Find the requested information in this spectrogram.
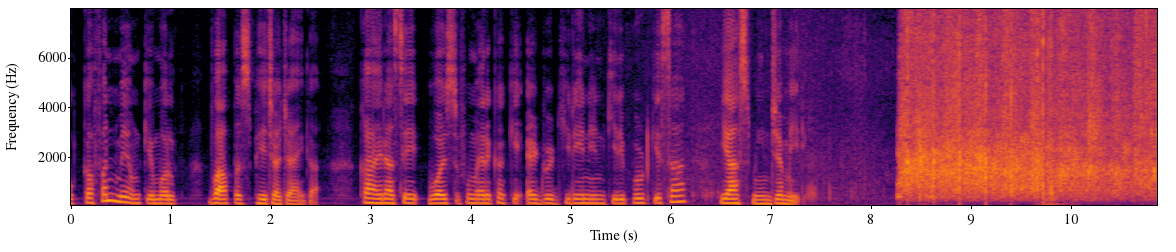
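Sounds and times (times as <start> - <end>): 
speech: 0.0 - 7.6
audience applause at press conference: 8.3 - 10.8.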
